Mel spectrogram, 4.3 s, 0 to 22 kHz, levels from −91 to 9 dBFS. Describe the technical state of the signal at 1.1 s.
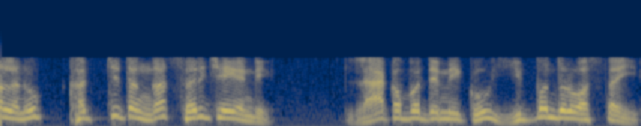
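At 1.1 s the speech is passing through the AMR narrowband mobile codec, which colours the whole clip rather than just this moment. Nothing above 3.8 kHz survives, and the voice is rebuilt from a vocal-tract model excited by a few pulses per subframe, giving a plainly audible buzzy, synthetic edge that fits a rate of about 10.2 kbps. A simple telephone-band filter would cut the same highs but leave the remaining voice natural, without this reconstructed texture.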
